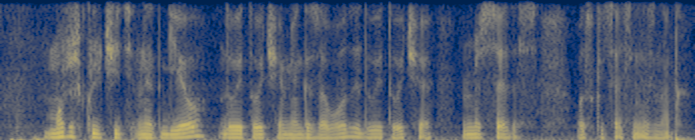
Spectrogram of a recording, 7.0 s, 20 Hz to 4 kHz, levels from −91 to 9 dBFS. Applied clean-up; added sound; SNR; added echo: none; none; none; none.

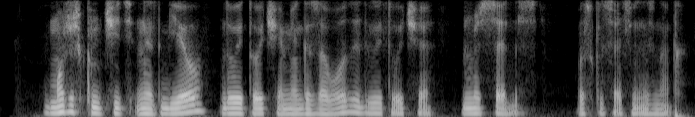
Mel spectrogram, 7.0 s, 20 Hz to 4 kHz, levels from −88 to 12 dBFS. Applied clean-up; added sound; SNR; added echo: neural mask model DeepFilterNet 3.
